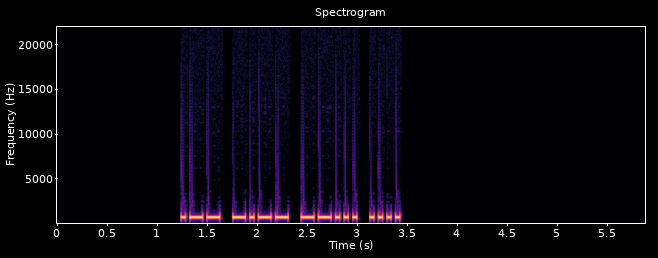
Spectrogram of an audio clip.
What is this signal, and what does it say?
Morse code, heard as a keyed tone, about 27 wpm, 700 Hz. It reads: WY7H
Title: USA Call Signs - 4 Characters - Repeated 3x - 28wpm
